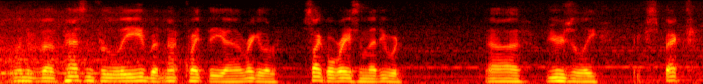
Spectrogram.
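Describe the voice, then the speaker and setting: Noticeable background noise sits behind a man with a medium pitch. He keeps fairly even intonation and leaves long, frequent pauses. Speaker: sim racing commentator. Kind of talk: casual live-stream race commentary.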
